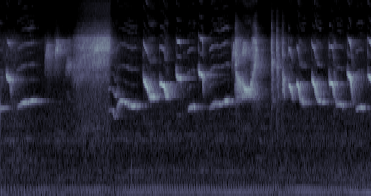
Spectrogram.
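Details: Male pied triller in vigorous lure song: a long rising whistle, a rough hissing burst, then quick series of bright slurred chirps and whistles, with another harsh blast before a final rapid run of notes.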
